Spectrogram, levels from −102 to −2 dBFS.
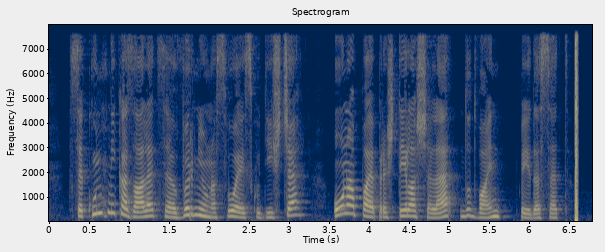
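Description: A harsh, loud rasp with hard edges cuts in from 6.58 to 6.60 s, lopsided toward one side: file tags played as audio, text metadata decoded as sample values.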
